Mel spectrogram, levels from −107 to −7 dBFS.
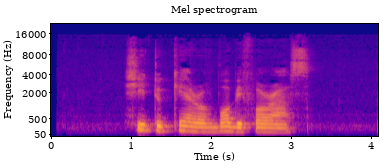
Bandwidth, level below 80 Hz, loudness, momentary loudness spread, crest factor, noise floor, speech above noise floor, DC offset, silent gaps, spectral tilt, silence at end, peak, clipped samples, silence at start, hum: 15.5 kHz; -84 dBFS; -35 LUFS; 10 LU; 18 dB; -71 dBFS; 37 dB; under 0.1%; none; -5.5 dB/octave; 0.9 s; -20 dBFS; under 0.1%; 0.95 s; none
